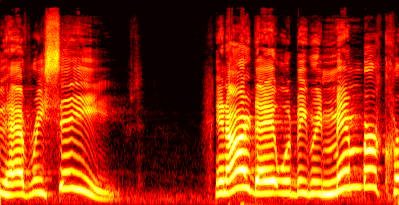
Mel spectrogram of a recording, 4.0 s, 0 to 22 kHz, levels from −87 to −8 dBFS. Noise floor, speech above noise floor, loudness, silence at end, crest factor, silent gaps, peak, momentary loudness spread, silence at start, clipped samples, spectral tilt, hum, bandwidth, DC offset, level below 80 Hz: -56 dBFS; 41 dB; -14 LUFS; 0 s; 16 dB; none; 0 dBFS; 13 LU; 0 s; under 0.1%; -3 dB/octave; none; 18.5 kHz; under 0.1%; -58 dBFS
